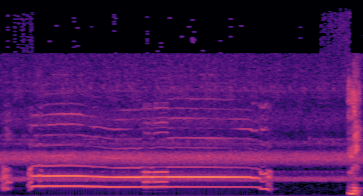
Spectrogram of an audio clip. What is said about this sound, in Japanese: なんや、このガラス引っかいたような悲鳴は。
